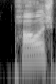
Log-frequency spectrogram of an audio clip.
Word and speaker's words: Polish: They are pronounced differently when the first letter is capitalized. Job becomes Job, polish becomes Polish, and herb becomes herb.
